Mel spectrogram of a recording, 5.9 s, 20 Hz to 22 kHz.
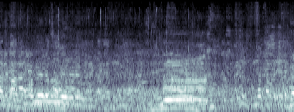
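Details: Sahiwal bull calves at a cattle market, bought by a Sylhet farmer on 24 December 2024; a single low, drawn-out moo of about a second rises from steady crowd chatter and nearby speech.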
